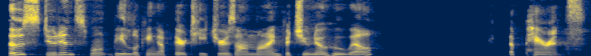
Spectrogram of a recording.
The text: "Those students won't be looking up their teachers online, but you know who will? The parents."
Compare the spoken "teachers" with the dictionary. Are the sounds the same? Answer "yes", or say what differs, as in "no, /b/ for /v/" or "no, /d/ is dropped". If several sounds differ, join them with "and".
yes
